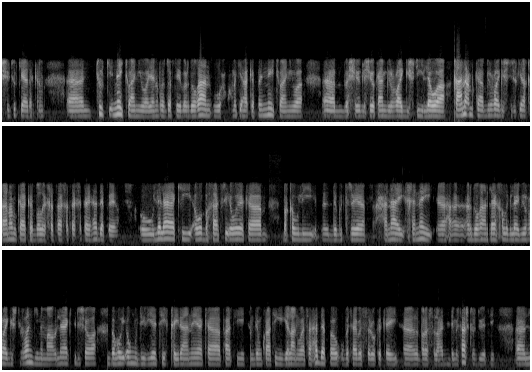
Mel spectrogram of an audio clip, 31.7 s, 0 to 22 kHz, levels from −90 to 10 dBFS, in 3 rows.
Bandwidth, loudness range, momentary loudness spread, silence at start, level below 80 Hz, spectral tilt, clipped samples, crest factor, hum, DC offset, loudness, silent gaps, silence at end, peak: 5.6 kHz; 8 LU; 12 LU; 0 s; -80 dBFS; -7 dB/octave; under 0.1%; 22 dB; none; under 0.1%; -30 LUFS; none; 0 s; -8 dBFS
